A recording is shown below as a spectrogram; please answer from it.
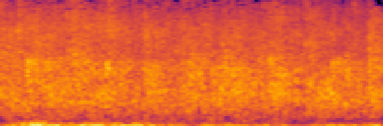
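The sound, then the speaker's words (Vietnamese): Loud audience clapping at a Buddhist gathering, a dense, continuous wash of many hands clapping at once, steady and forceful throughout. “Nghe nói ở lại giới ma mới vỗ tay mạnh vậy đó.”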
